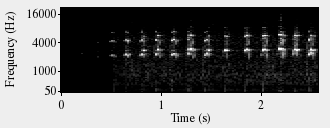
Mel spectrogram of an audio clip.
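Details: Osprey pair at their nest on Kent Island, Maryland, in late August, early morning: a series of short, sharp whistled chirps that starts soft and grows louder, repeated about six times a second.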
